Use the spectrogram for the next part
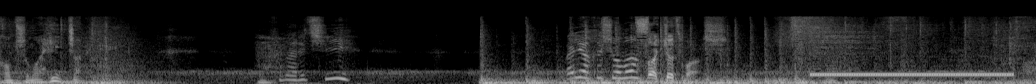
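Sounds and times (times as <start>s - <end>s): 
speech: 0.0s - 1.1s, 2.6s - 3.6s, 5.6s - 7.4s
electronic phone ring tone through a phone line: 8.1s - 10.2s.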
